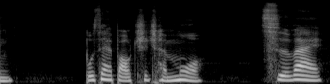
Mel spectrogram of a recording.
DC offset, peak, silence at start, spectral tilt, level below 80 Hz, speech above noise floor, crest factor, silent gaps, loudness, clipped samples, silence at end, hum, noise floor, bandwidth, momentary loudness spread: under 0.1%; -4 dBFS; 0 s; -6 dB/octave; -54 dBFS; 46 dB; 18 dB; none; -22 LUFS; under 0.1%; 0.1 s; none; -67 dBFS; 19 kHz; 12 LU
